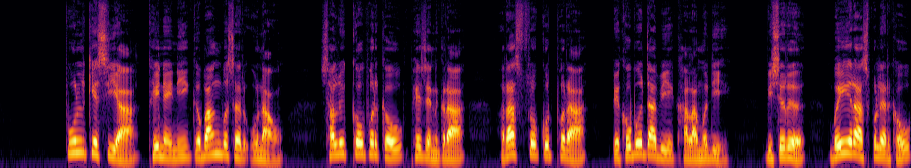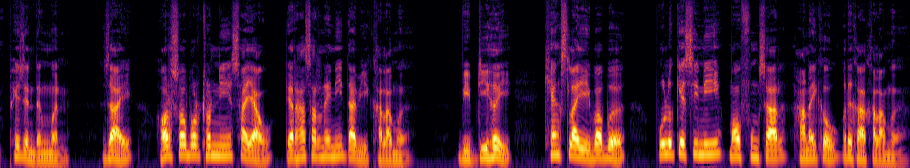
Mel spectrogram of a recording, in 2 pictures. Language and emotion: Bodo, neutral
